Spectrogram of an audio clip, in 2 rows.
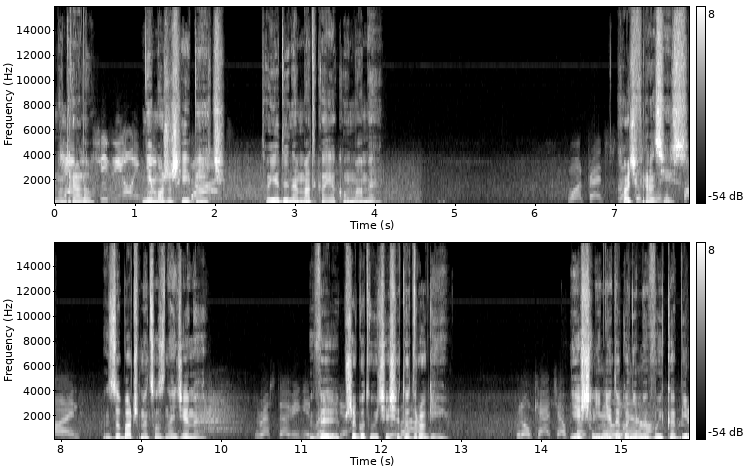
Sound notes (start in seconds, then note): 9.8 sighs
